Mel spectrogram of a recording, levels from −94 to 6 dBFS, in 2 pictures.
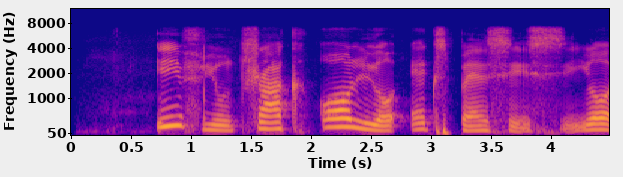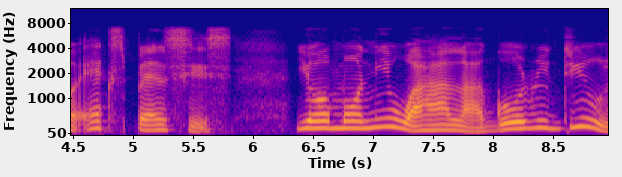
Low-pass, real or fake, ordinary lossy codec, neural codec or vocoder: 7.2 kHz; fake; none; codec, 16 kHz, 16 kbps, FunCodec, trained on Chinese and English, 50 frames a second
